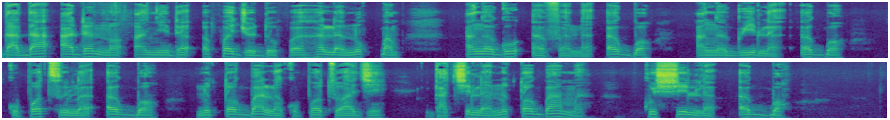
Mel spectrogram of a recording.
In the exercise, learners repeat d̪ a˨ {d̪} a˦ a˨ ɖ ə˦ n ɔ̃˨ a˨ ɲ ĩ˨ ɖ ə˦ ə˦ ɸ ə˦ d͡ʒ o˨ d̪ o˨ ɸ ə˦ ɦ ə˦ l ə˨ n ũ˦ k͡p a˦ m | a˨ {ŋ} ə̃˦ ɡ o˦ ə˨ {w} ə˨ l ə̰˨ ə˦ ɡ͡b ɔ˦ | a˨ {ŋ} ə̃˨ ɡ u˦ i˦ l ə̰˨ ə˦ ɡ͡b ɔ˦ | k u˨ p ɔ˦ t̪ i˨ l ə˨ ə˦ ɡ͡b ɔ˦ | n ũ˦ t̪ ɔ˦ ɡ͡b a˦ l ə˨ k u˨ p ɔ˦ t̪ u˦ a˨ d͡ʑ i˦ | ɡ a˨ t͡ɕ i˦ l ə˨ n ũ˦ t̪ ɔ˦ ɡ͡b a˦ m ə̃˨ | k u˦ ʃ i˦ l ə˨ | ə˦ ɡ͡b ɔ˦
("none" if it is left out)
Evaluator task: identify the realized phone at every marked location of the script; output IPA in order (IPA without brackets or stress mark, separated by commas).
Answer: d̪, ŋ, v, ŋ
